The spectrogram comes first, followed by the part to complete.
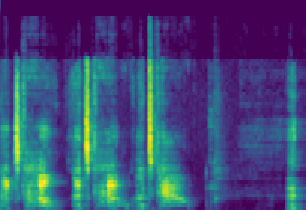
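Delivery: very high, squeaky voice, spoken slowly. Speaker shows how a man says his catchphrase, imitating his squeaky voice. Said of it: "in his squeaky voice".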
